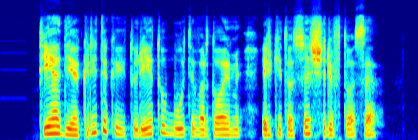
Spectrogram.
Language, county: Lithuanian, Šiauliai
